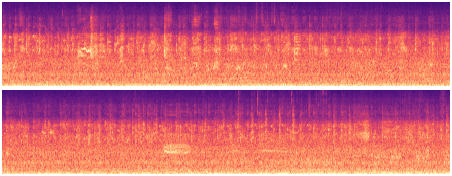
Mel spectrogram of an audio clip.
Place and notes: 羅東林業文化園區, Luodong Township - Beside railroad tracks
Air conditioning noise, Trains traveling through, Beside railroad tracks, Birdsong sound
